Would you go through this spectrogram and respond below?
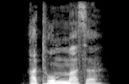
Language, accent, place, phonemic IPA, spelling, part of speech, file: German, Germany, Berlin, /aˈtoːˌmasə/, Atommasse, noun, De-Atommasse.ogg
- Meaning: atomic mass (mass of an atom)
